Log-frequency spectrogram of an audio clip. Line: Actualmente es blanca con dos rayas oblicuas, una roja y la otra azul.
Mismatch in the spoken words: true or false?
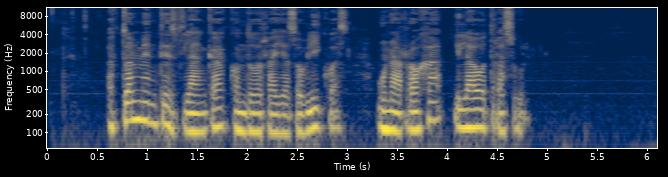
false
